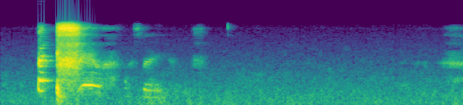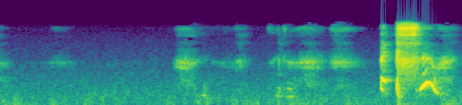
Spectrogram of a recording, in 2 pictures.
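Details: Repeated sneezing by a person who can't stop sneezing: two loud, sharp sneezes, one near the start and one at the end, with soft murmured talk between them; others in the recording are loud or half stifled.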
